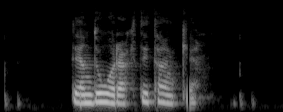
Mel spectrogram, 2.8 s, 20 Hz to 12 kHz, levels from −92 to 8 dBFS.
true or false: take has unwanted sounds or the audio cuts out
true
